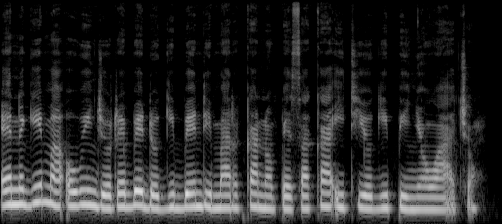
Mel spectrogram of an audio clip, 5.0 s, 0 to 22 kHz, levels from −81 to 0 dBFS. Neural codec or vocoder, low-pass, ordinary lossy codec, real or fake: none; none; none; real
